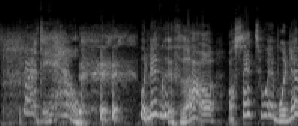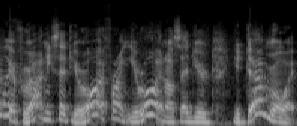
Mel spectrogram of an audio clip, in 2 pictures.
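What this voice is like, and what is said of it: Put-on London English accent. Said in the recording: “your English accent is so weird ... It's a London accent”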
